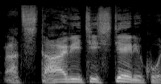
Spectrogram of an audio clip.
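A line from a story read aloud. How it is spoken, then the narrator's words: Barked. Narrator (Russian): рявкнул я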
